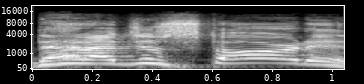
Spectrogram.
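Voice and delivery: high, shrill scream at top of lungs. Father retelling his daughter screaming from upstairs, retelling a scream. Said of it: "she screams out".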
